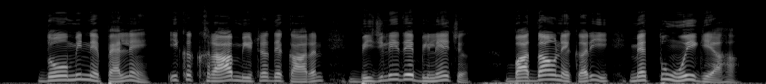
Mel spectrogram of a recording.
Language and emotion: Dogri, angry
